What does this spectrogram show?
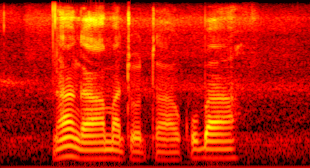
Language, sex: Xhosa, male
